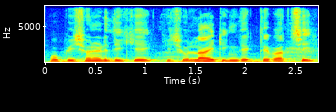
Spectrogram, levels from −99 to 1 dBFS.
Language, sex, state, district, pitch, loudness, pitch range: Bengali, male, West Bengal, Darjeeling, 150 Hz, -15 LUFS, 145-165 Hz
